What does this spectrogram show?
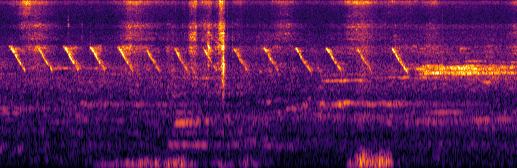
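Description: A small bird calling: a quick series of short, high, falling notes, about three a second, which stops about four seconds in. Low rumbles on the microphone come twice, and a thin steady high tone takes over near the end.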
